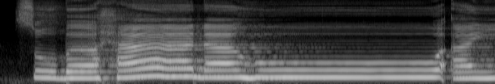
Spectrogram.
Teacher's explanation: Karena ada hak dhamir, hak yang bentuknya seperti ini ya, diapit 2 huruf hidup, nun dan hamzah, dan huruf setelahnya adalah hamzah. Maka hak dhamirnya dipanjangkan sama seperti mad jaiz, boleh 4, boleh 5 harokat. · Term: mad silah tawilah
